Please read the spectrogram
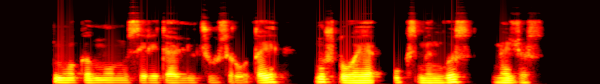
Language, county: Lithuanian, Kaunas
